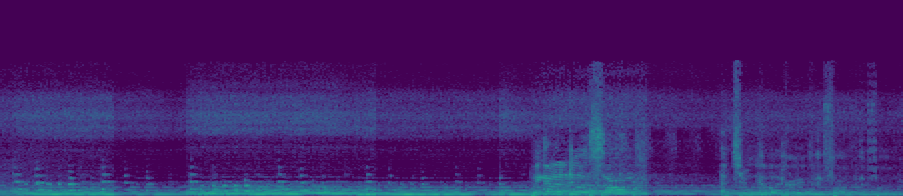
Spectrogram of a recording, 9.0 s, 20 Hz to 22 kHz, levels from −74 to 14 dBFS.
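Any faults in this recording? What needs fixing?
The level falls abruptly by about 6 dB from 1.13 to 1.86 s, 3.76 to 4.99 s, and 6.46 s to the end; likely one channel drops out, halving the mono sum. Secure stereo connectors and monitor both channels before capture.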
